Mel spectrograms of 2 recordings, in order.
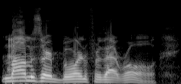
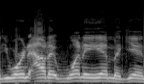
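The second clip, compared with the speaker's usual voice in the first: usual speaking voice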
